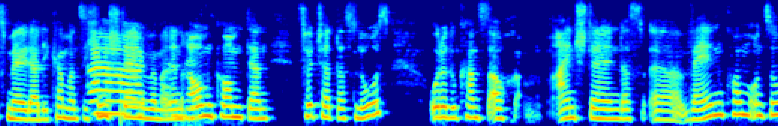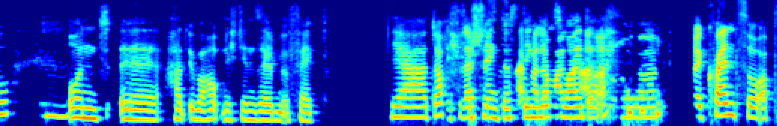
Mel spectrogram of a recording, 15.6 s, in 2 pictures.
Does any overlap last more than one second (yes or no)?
yes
